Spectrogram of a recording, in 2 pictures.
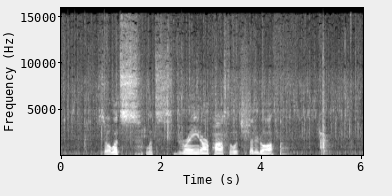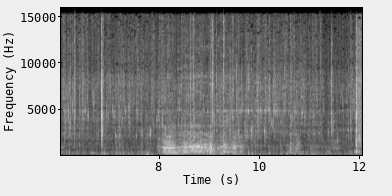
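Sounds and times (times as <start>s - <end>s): water gushing and splashing: 4.3s - 12.0s.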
